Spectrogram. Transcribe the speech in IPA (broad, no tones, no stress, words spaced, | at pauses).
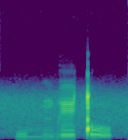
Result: wṳ mbeǃo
